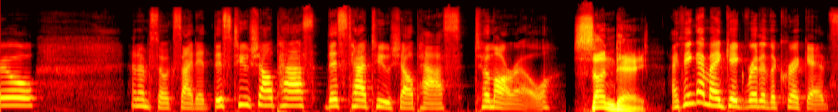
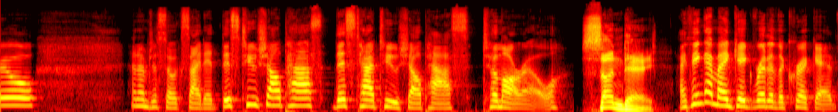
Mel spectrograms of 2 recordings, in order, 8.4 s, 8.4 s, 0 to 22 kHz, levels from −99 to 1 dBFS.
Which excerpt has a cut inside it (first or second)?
first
